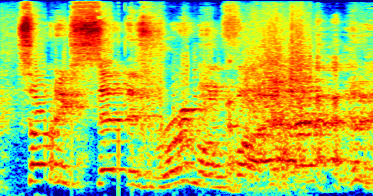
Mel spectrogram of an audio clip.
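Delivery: high, slow, drawn-out cry of fire; hammed-up shouted warning; mock alarm shout. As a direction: raise a play-acted alarm through the building. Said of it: "I start shouting".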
